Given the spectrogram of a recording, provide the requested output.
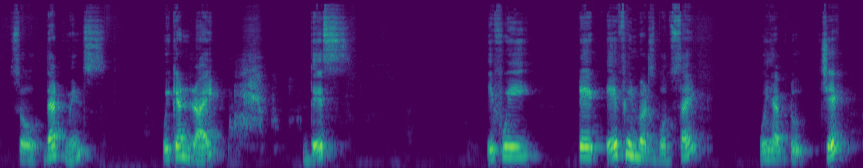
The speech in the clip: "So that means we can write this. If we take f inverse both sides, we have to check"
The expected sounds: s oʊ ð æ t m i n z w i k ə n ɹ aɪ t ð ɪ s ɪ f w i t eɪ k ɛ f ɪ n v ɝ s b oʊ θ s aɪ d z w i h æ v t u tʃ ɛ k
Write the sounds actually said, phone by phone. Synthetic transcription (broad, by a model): s oʊ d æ t m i n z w i k ə n ɹ aɪ t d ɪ s ɪ f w i t eɪ k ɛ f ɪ n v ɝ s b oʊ t s aɪ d w i h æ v t u tʃ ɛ k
